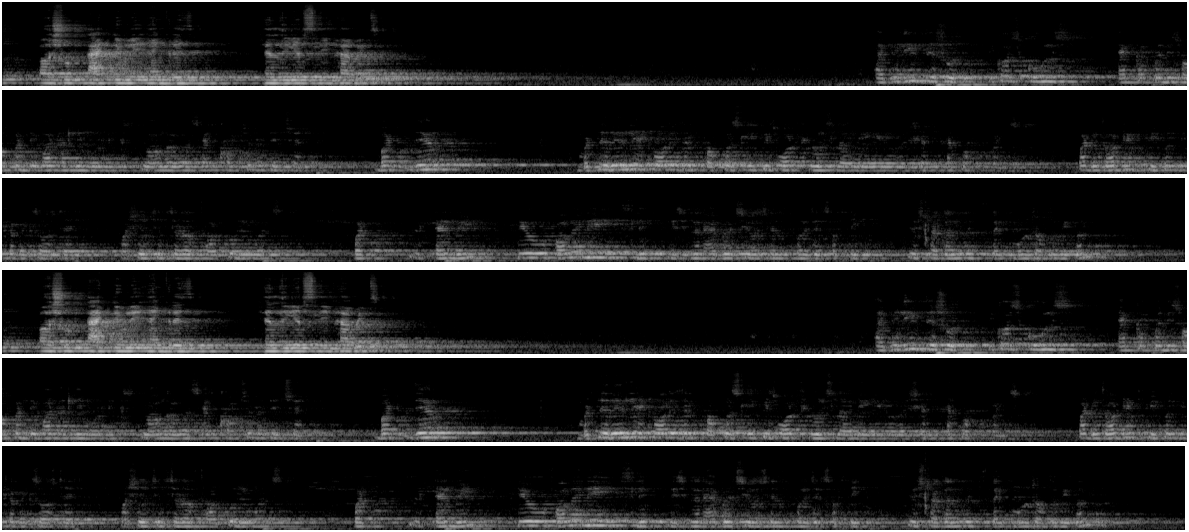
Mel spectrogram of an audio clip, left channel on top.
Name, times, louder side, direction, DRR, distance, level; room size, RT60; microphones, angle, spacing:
voice 1, 0.4-1.9 2.6-3.7, right 2 dB, 20° right, 0 dB, 4.6 m, -25 dB
voice 2, 8.7-10.8 11.2-14.9 15.6-16.4 17.6-22.0 22.6-24.6 24.9-26.5 27.2-27.5 27.8-28.5 28.8-32.4 32.8-34.7, right 1 dB, 5° right, -3 dB, 1.8 m, -30 dB
28.0 x 19.0 x 8.7 m, 2.9 s
head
